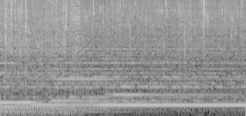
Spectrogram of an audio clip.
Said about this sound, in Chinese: 平底锅中淋入食用油，油热后下入鸡腿排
